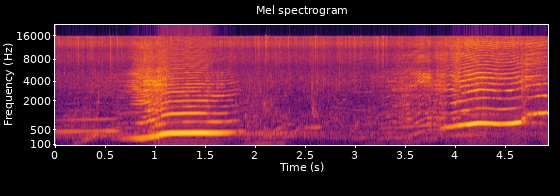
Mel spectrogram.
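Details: Singing male humpback whale underwater: a loud swooping cry rising into a held high note, a pause of soft low murmurs, then a second long rising wail with stacked harmonics ending in an upward flick.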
